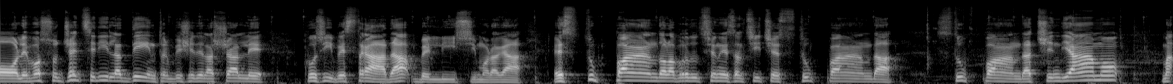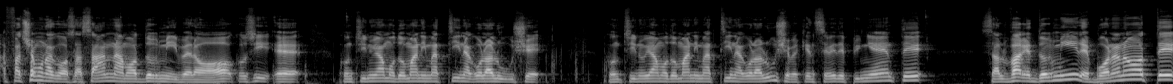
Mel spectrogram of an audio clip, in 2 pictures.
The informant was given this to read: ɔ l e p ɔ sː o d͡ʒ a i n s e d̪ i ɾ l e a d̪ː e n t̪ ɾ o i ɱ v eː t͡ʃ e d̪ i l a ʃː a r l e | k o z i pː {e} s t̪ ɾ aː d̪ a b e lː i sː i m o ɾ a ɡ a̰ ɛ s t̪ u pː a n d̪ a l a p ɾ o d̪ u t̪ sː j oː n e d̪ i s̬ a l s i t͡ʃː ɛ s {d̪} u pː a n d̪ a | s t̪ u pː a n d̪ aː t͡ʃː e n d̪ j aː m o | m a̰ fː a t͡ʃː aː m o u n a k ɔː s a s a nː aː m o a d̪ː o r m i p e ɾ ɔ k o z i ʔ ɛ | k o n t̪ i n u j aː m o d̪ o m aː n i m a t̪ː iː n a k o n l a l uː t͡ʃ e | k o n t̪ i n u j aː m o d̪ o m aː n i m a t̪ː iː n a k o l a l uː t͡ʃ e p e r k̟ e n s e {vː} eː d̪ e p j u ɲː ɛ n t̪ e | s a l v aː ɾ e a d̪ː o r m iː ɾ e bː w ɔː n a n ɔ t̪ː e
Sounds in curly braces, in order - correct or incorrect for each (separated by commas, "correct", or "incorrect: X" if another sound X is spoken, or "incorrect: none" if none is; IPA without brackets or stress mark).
correct, incorrect: t̪, incorrect: v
